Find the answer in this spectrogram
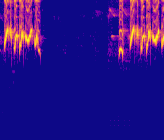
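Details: Red-whiskered bulbul in training song at dawn, giving the double twisting voice: bright, fluttering whistled phrases, with a low faint hum in the pause between the two bursts.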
